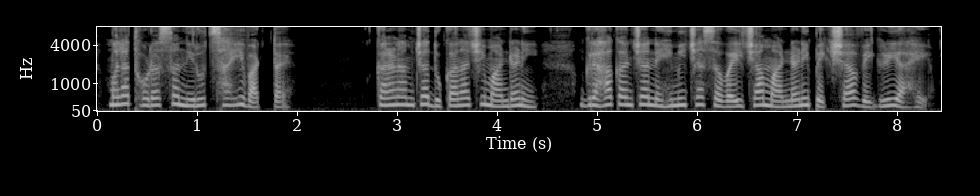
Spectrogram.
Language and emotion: Marathi, sad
